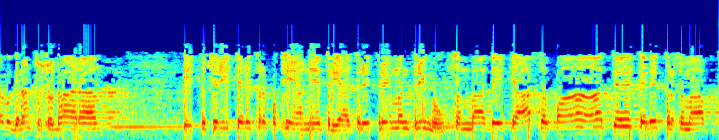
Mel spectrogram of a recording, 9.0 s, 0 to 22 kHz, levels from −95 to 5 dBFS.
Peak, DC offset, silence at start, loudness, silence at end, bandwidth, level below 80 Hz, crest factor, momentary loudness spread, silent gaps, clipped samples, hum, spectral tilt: 0 dBFS; under 0.1%; 0 s; -12 LUFS; 0 s; 6.4 kHz; -42 dBFS; 12 dB; 7 LU; none; under 0.1%; none; -5 dB/octave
